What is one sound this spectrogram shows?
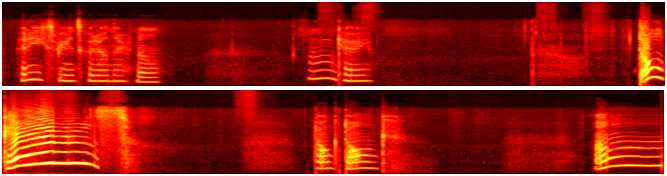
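A young woman talks with animation into a headset microphone, close by.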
